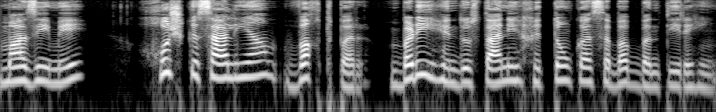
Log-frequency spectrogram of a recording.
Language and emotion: Urdu, neutral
